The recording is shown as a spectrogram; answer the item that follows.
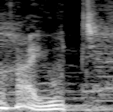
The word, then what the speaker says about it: Haiut: Rapaz, Germano Raiuti. É a pronúncia, eu não sei se tá certo. Certíssimo. Não sei se tá e certo. Aí, é H aspirado.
